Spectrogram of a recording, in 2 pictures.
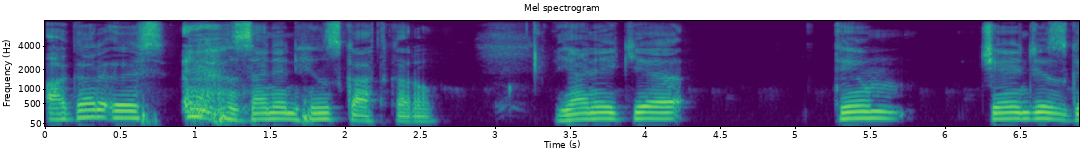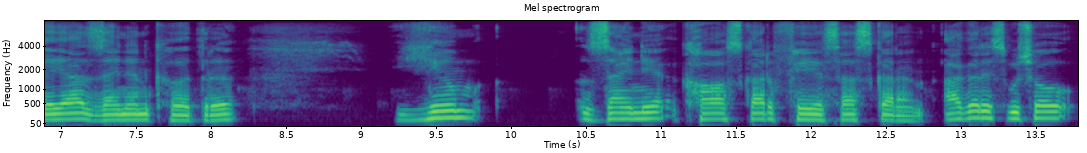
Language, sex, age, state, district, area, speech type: Kashmiri, male, 60+, Jammu and Kashmir, Budgam, rural, spontaneous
